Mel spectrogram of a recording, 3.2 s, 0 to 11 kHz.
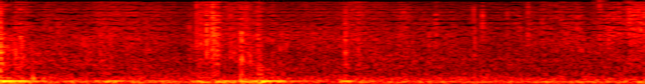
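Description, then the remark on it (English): Bible pages turning to Hebrews chapter 5 during a sermon, in soft, scattered papery rustles, with a few brief flurries over a steady low hum. No one speaks. “It's good to hear those Bible pages turning.”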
